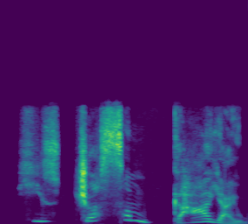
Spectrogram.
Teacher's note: Hit just and guy hard, and keep the other words fast and light.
